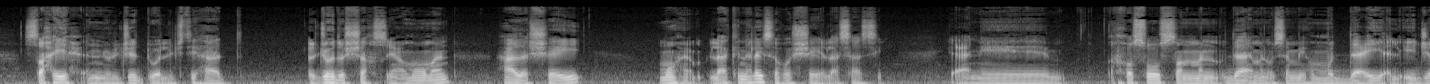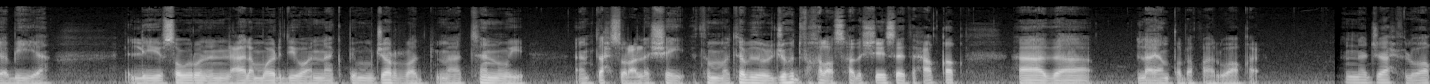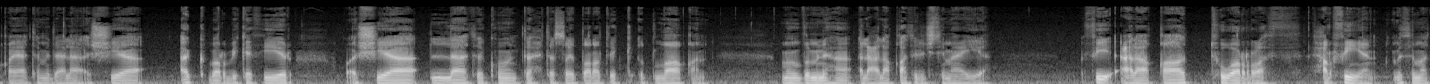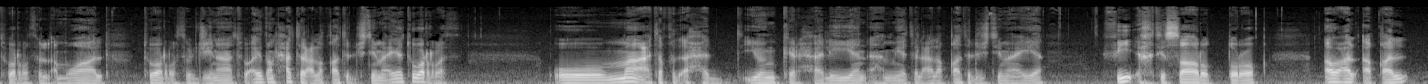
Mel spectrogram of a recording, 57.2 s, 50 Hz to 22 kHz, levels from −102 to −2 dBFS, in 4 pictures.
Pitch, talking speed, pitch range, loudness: 90 Hz, 100 wpm, 85-100 Hz, -28 LUFS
